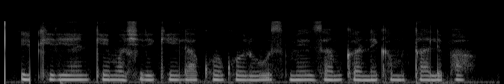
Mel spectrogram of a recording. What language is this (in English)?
Urdu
